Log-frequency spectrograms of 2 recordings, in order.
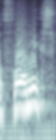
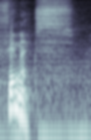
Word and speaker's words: phoenix: فینکس مطلب بعض لوگ اس کو فونکس پڑھتے ہیں، انگریزی لفظ ہے، فونکس پڑھتے ہیں بعض لوگ، لیکن اصل میں اس کا تلفظ ہے فینکس، اور اسپیلنگ ہے PHOENIX.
